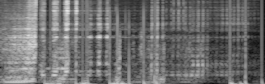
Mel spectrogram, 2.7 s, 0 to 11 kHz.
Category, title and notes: Music > Solo percussion
Industrial Estate 13
chaos, loop, soundtrack, 120bpm, Ableton, industrial, techno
